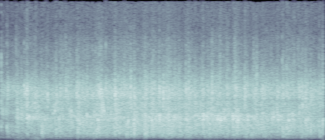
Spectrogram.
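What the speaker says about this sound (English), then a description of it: "I'd like a nice round of applause" A television studio audience applauds guests at a variety show, producing a dense, sustained round of clapping that stays loud and even from start to finish, close and full.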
